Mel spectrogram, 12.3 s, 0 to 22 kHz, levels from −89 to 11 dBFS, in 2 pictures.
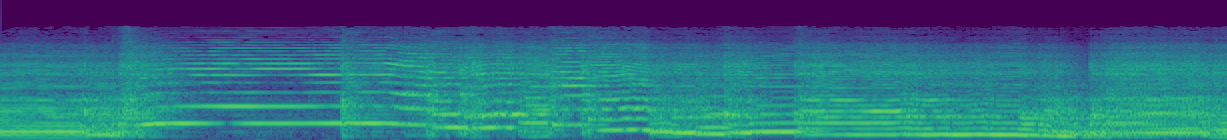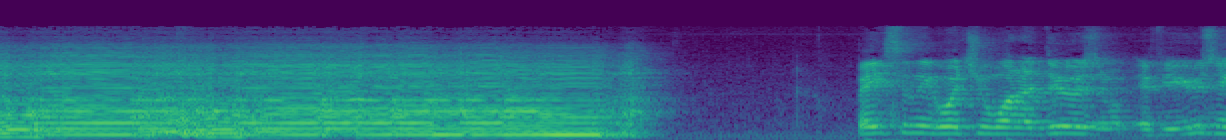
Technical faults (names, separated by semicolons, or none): none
